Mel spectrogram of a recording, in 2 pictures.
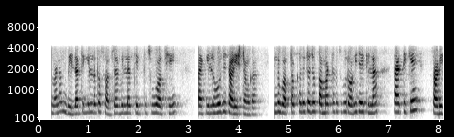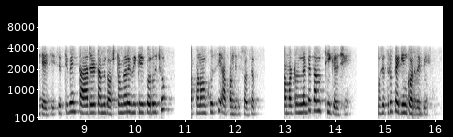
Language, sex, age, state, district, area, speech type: Odia, female, 30-45, Odisha, Jajpur, rural, conversation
